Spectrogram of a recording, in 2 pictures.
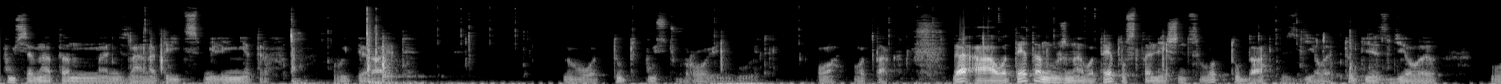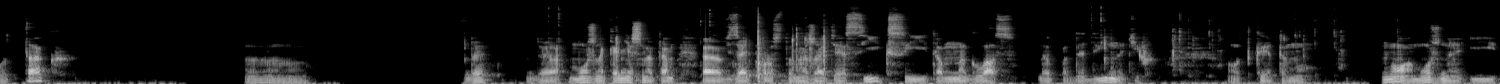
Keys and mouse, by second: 4.3 middle click, 4.9 shift+middle click, 6.3 middle click, 7.5 Tab, 8.0 middle click, 9.2 shift+middle click, 9.9 right click, 10.2-10.5 middle drag, 10.8 right click, 11.2 Tab, 12.7 shift+middle click, 13.7 ctrl+r, 21.0 s, 23.0 s, 26.9 shift+middle click, 28.1 shift+middle click, 29.0-30.0 middle drag.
